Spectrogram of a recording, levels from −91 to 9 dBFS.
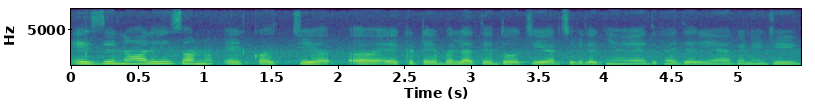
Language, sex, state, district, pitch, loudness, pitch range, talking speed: Punjabi, female, Punjab, Kapurthala, 235 Hz, -15 LUFS, 230-245 Hz, 205 wpm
